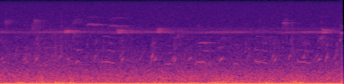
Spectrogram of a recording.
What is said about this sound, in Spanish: Es una gran bandada de tangras. También está Miophobus Pulcher.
